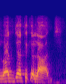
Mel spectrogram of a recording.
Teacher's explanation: অন্ত স্বরলোপ, বংশ থেকে বাঁশ, অন্তে স্বরধ্বনির বিলোপ ঘটছে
